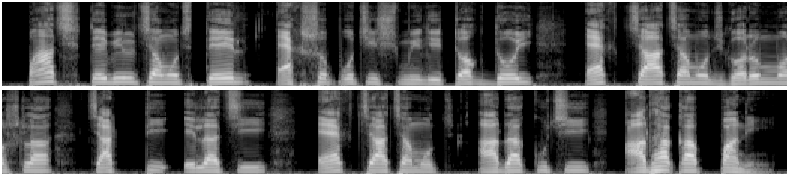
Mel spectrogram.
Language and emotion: Bengali, neutral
